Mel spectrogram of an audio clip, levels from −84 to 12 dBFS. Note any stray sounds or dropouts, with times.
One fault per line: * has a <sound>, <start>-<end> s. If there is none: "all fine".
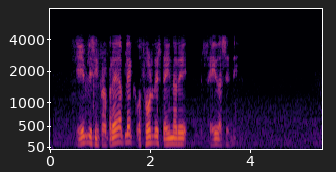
all fine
